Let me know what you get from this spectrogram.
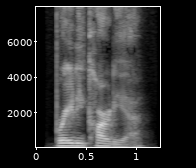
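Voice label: "bradycardia", British English; ˌbræd.iːˈkɑː.diː.ə; brad-i-KAH-dee-uh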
